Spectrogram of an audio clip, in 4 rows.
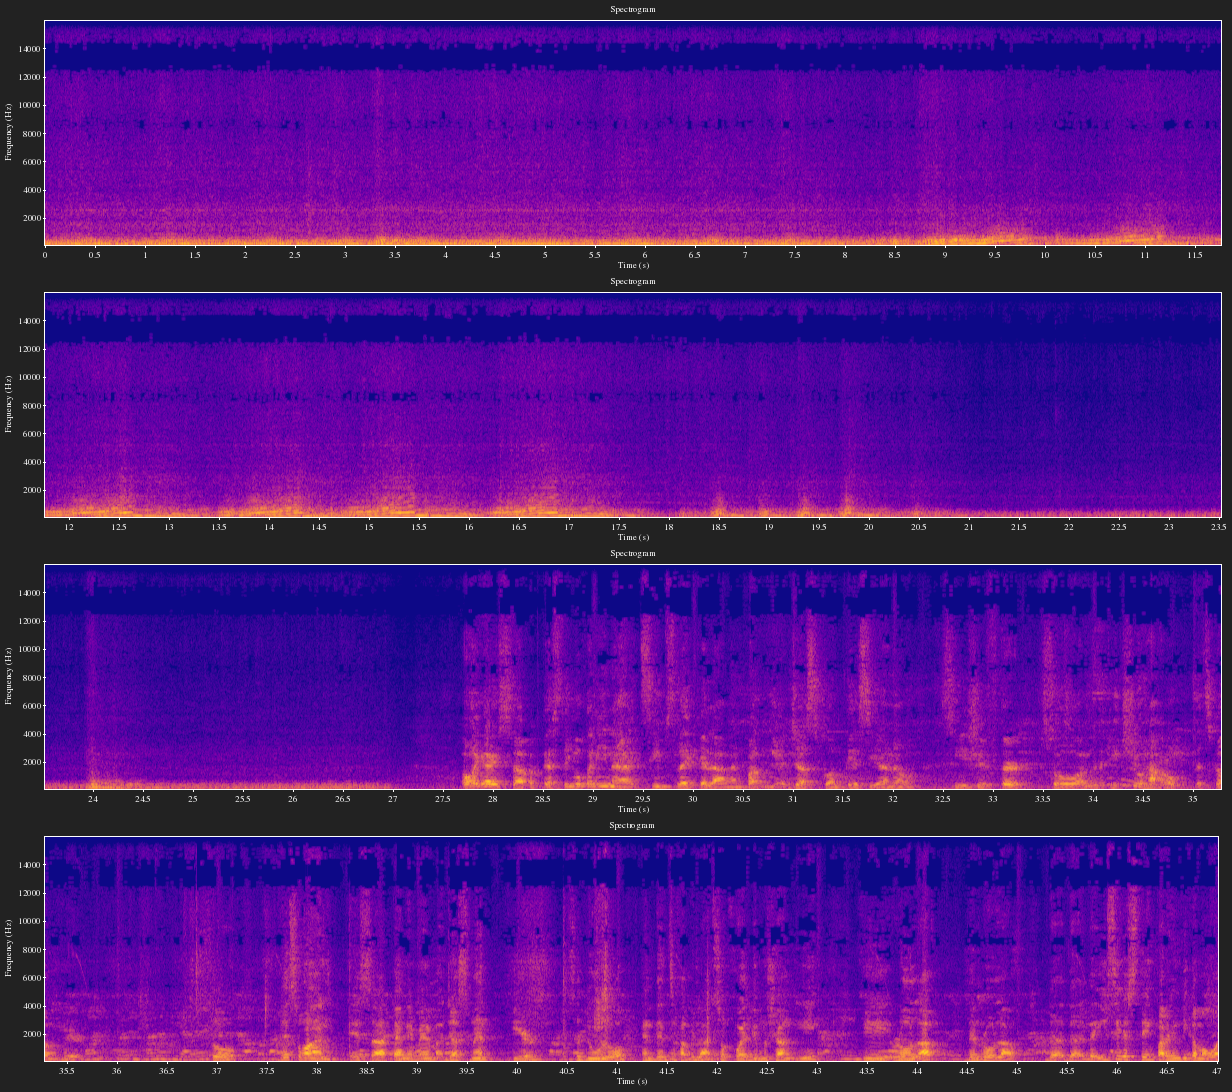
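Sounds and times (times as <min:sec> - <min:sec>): motorcycle engine revving: 0:00.0 - 0:27.2, 0:29.4 - 0:47.0.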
